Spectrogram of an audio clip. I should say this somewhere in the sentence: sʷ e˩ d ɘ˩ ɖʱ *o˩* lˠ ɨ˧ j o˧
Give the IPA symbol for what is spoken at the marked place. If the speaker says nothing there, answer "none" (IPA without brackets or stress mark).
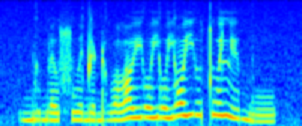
u˩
